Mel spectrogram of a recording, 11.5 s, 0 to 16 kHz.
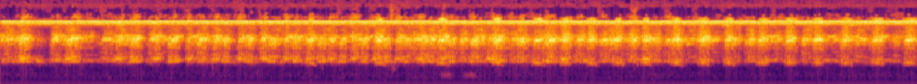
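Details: Hyla cinerea, the green tree frog, chorusing at Headquarters Pond, SMNWR, on the evening of June 2, 2021, 9:10 pm. Dense overlapping honking calls with strong harmonics throb rapidly and without pause, under a steady high-pitched whine.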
